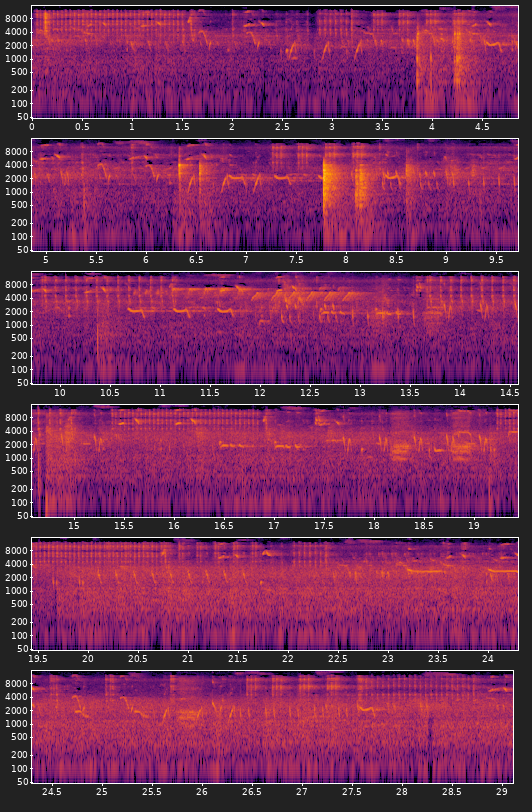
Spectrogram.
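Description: Small birds chirping and calling over steady background noise, with a few sharp knocks, the loudest about eight seconds in.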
